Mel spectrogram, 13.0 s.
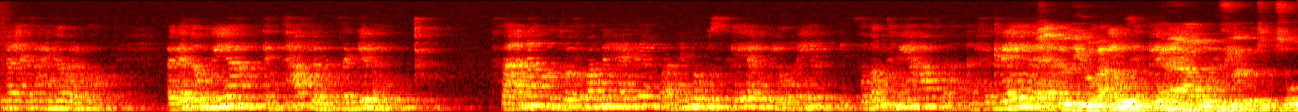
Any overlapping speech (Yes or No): Yes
